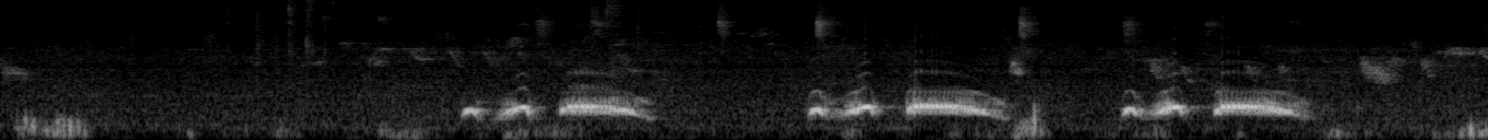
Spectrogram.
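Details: Spotted dove used as a decoy bird in Thailand, cooing in the sought-after lively 'pon liu tan' style. Three low, mellow, multi-part coo phrases, each a short note followed by a drawn-out rolling coo, come roughly every one and a half seconds.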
